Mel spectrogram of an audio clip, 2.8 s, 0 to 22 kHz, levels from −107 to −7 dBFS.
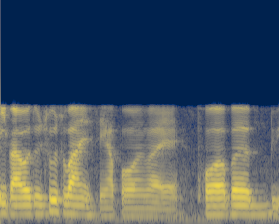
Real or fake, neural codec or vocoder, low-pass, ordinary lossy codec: real; none; 3.6 kHz; none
